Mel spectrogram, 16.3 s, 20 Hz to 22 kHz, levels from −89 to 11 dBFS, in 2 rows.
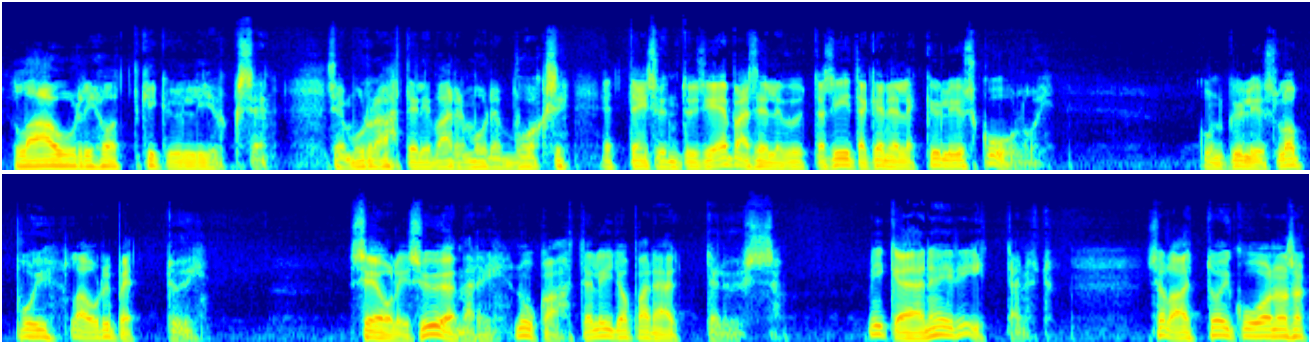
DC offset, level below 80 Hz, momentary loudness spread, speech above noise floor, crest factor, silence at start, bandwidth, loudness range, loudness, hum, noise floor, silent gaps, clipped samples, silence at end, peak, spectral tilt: under 0.1%; -40 dBFS; 14 LU; 37 dB; 20 dB; 0.1 s; 12 kHz; 3 LU; -23 LUFS; none; -60 dBFS; none; under 0.1%; 0 s; -4 dBFS; -6 dB/octave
